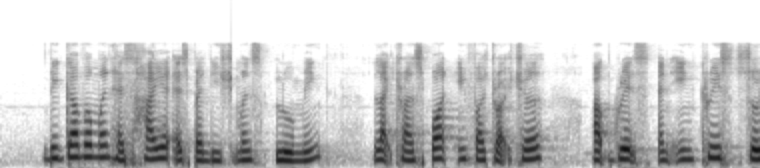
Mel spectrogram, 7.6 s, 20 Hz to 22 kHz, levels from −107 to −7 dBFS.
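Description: At 2.30 s the speech gets hit by a burst of damaged data in the compressed stream. Some bytes there were wrong, so the decoder misread the frame, lost sync and had to hunt for the next frame header. You hear it as a short glitchy blip.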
